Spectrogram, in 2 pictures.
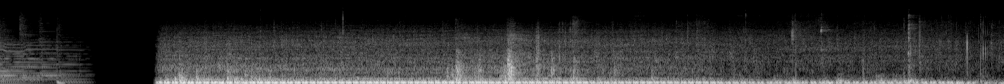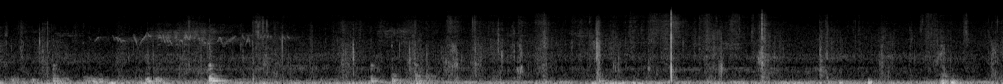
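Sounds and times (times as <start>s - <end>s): vehicle engine pulsing: 1.6s - 10.8s.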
